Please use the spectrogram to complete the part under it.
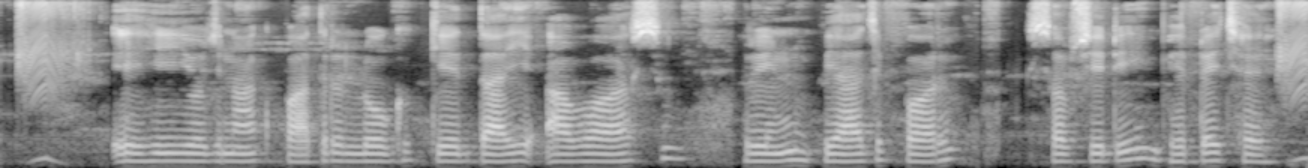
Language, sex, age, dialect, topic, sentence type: Maithili, male, 18-24, Eastern / Thethi, banking, statement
